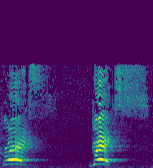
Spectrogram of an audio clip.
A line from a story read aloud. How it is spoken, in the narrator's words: he shouted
